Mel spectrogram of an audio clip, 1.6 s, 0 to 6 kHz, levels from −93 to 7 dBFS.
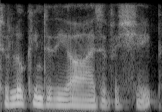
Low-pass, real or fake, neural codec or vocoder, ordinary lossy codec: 5.4 kHz; real; none; AAC, 48 kbps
